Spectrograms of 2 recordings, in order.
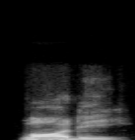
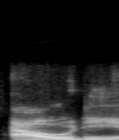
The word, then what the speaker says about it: Audi: the other day about that it is not audi it's audi and it's actually an acronym audi is so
